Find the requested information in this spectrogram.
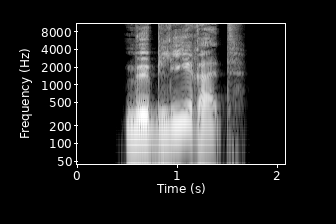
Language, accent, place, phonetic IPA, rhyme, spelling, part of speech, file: German, Germany, Berlin, [møˈbliːʁət], -iːʁət, möblieret, verb, De-möblieret.ogg
- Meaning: second-person plural subjunctive I of möblieren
